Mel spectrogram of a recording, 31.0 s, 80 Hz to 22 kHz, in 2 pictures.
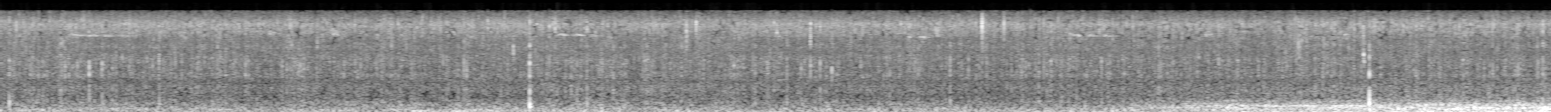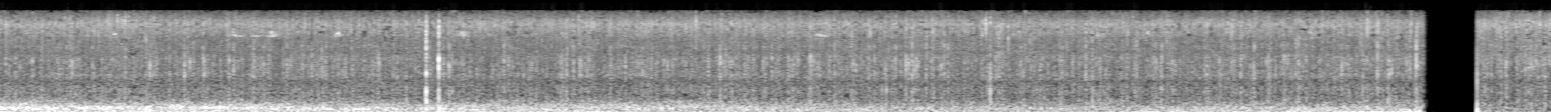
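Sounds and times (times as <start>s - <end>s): rain patter: 0.0s - 31.0s
low rumble: 11.2s - 22.9s.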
